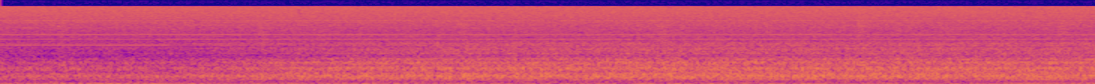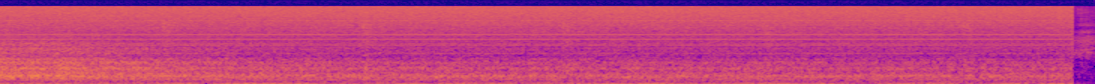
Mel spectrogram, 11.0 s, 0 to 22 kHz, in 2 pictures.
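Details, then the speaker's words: Brand-new Korad KA3005P lab power supply, stock cooling fan: rough gritty whir with uneven rattle over steady airflow, like broken bearing noises; failing fan bearing. "note that the stock fan of the Reigle is pretty bad but the stock fan of the co rad is downright broken I've never heard a brand new fan that made such broken bearing noises absolutely terrible"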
